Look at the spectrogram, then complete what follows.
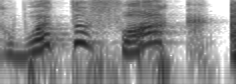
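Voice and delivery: high, loud, drawn-out what-the-fuck; exasperated disbelief. Retold or imitated. Player reacting to losing to junk cards, exasperated. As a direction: blurt it out incredulous, near laughing. Baffled rant at poker loss.

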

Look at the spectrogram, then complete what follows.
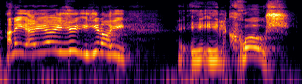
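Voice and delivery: lightly voiced pompous old author; pompous writer voice.

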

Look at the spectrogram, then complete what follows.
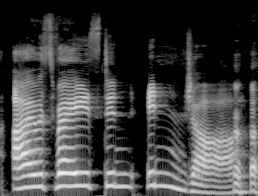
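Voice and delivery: high, loud, slow mock-posh British accent; [name]'s fake British. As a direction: ham up a grand posh English lie. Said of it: "my favourite bit".

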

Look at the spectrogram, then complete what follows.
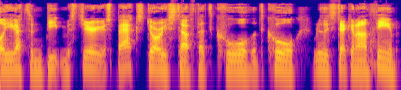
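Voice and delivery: ordinary delivery

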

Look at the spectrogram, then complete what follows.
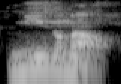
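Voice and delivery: Mi'kmaq in three syllables, "mee-guh-maw". Shown as a demonstration. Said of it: "There's actually three syllables in the word".

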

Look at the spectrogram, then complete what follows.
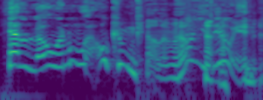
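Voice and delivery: hammed-up commercial radio host. Shown as a demonstration. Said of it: "like, Heart F M".

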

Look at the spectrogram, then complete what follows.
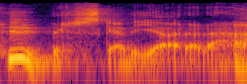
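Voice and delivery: whispered, low worried question; hushed police aside. Retold or imitated. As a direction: whisper it like a cop muttering to a colleague. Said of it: "det första de säger bara".

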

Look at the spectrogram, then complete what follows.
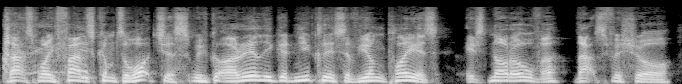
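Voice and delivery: hammed-up Scottish accent with a hint of Yorkshire creeping in; Scottish accent impression. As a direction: play the Scottish boss defending a loss, slipping toward Yorkshire by the end. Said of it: "Do the voice".

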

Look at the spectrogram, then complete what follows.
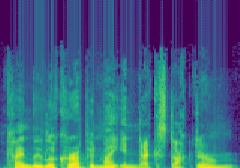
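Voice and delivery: ordinary delivery, nothing marked

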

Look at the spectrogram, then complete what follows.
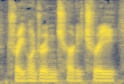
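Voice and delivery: generic Southern Irish accent, th said as t; generic Dublin Irish accent. Shown as a demonstration. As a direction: do the stock Dublin "tree" for three. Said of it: "it was gonna be Dublin".

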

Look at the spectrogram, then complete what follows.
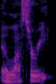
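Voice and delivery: short "uh" vowel and s sound in "Illusory"; own pronunciation. Shown as a demonstration. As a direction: say "Illusory" as il-LUSS-ery. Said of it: "'cause I would say illusory".

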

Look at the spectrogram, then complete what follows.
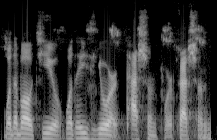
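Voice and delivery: ordinary delivery

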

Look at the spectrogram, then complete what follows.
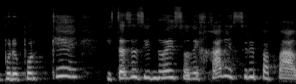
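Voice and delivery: high, exasperated mock telling-off; retold scolding. Mother tells son he is not the dad, retold high scolding.

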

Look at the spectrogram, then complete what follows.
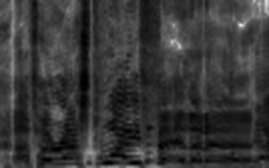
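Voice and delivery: high, laughing mock boast. Real, not acted. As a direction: laugh it out as a joke.

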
